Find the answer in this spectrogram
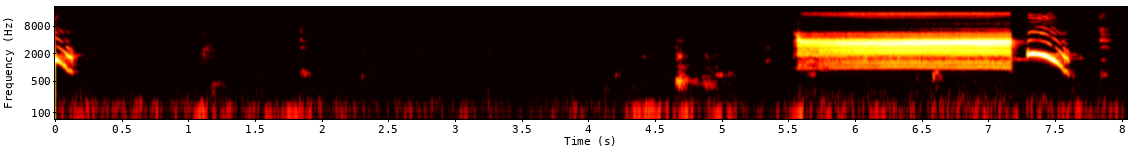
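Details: Common iora calling rivals, 'ngetir' lure for silent birds: after several seconds of quiet, a single long dry high trill about one and a half seconds long, closed by a sharp downward whistle.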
